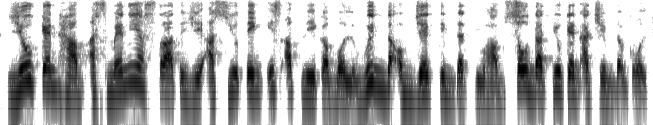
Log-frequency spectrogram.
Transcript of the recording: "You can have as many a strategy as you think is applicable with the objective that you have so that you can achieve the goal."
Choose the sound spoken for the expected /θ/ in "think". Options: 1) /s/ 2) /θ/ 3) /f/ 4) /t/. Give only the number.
4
